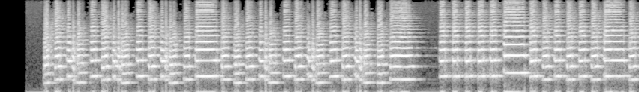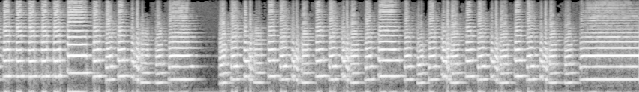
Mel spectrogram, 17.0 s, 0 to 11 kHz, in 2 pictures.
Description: Musiques et Sons intermédiaires (Forts)
10-trumpet.mp3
